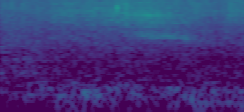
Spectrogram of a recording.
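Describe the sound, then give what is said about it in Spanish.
Steady, even rain hiss with a low, continuous rumble underneath, like a thunderstorm, with no distinct thunderclap and no voices; a hurricane storm in Miami under tornado and flood warnings. “Entonces, en términos de brisas y otros factores, ahora mismo estamos bajo unos avisos de, de tornado y de inundaciones.”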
